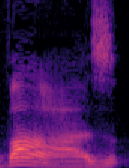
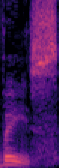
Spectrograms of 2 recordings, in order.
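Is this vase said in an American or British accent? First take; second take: British; American. First: It is said in a British accent. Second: It is said in an American accent. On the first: "英式发音呢，一般发r 的声音叫vase。跟那个袜子差不太多" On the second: "美英中发a vase 或vase"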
